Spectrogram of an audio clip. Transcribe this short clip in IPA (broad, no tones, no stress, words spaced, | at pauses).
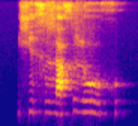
çixɮaxɮux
